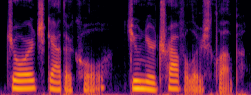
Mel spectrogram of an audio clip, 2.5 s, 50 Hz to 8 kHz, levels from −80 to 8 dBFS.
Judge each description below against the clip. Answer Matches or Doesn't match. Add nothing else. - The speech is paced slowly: Matches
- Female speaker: Matches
